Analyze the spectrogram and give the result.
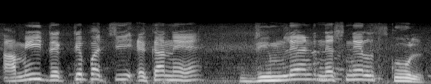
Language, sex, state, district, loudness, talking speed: Bengali, male, Assam, Hailakandi, -14 LUFS, 110 wpm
